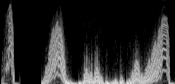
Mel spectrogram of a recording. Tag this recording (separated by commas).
Scratching (performance technique), Music, Musical instrument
